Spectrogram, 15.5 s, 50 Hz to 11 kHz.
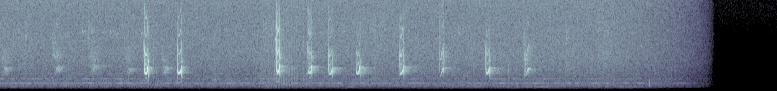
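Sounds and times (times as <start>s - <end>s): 
Eurasian nuthatch Sitta europaea chipping: 2.9s - 3.8s, 5.4s - 7.4s, 8.0s - 9.0s.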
